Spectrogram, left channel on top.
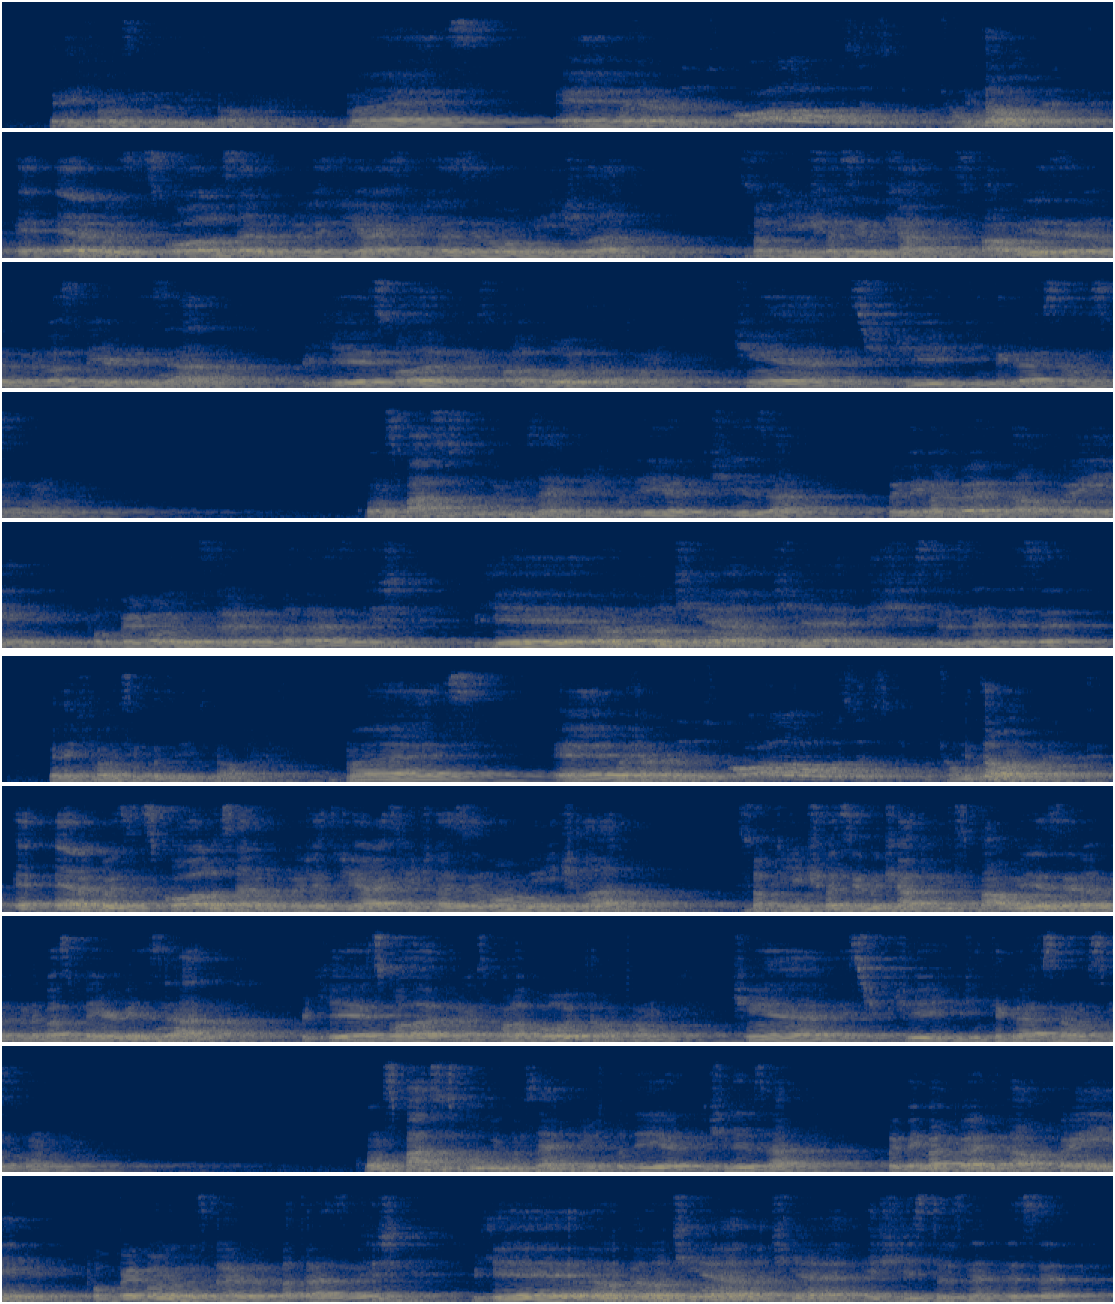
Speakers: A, on the right; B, on the right.
A: Foi na infância, inclusive, e tal. Mas, é,
B: Mas era coisa de escola ou vocês, tipo, tinham
A: então,
B: um grupo mesmo?
A: é- era coisa de escola, sabe? Era um projeto de arte que a gente fazia anualmente lá. Só que a gente fazia no teatro municipal mesmo, era um negócio bem organizado,
B: Pô, que massa.
A: porque a escola era uma escola boa e tal, então tinha esse tipo de, de integração, assim, com, com espaços públicos, né? Que a gente poderia utilizar.
B: Sim.
A: Foi bem bacana e tal, porém um pouco vergonhoso também olhando para trás hoje, <laughs> porque
B: Ah,
A: eu, não- eu não tinha não tinha registros, né, dessa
